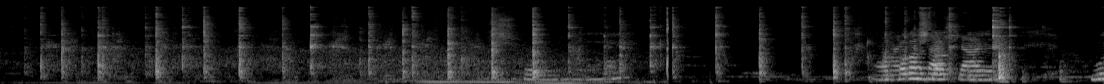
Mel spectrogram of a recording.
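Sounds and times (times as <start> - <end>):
utensil scraping against a bowl: 0.2 - 6.7.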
